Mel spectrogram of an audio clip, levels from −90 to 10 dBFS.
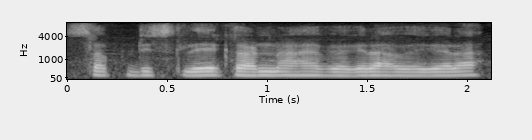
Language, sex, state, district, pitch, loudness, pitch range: Hindi, male, Bihar, Patna, 145 Hz, -18 LUFS, 145-150 Hz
